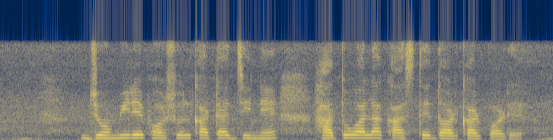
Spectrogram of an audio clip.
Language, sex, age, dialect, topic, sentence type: Bengali, female, 18-24, Western, agriculture, statement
